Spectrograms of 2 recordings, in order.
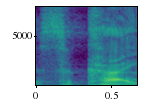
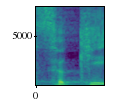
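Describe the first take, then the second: First: The vowel glides as in 'eye'. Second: The vowel is a plain 'ee' sound. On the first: The speaker calls it right. "발음을 잘해야 돼요" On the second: The speaker calls it wrong. "스키 이렇게 이러면 안 됩니다"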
